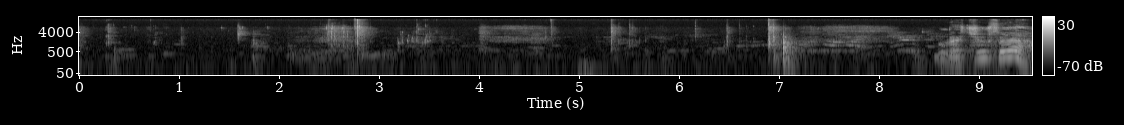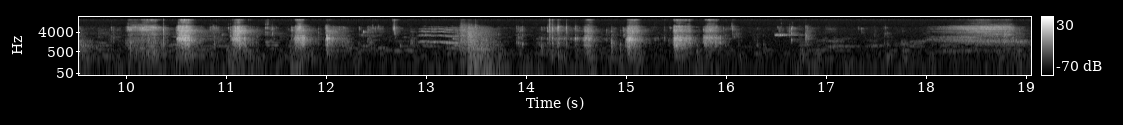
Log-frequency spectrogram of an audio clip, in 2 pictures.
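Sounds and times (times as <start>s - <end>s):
crab legs crunching and chewing: 9.8s - 13.0s, 13.8s - 17.8s.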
